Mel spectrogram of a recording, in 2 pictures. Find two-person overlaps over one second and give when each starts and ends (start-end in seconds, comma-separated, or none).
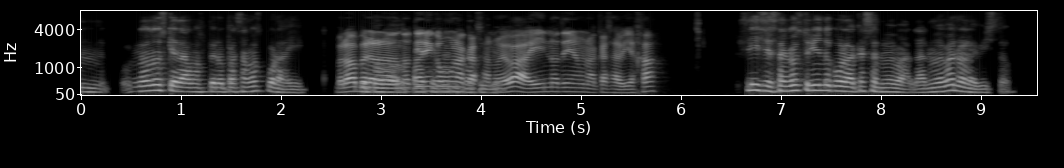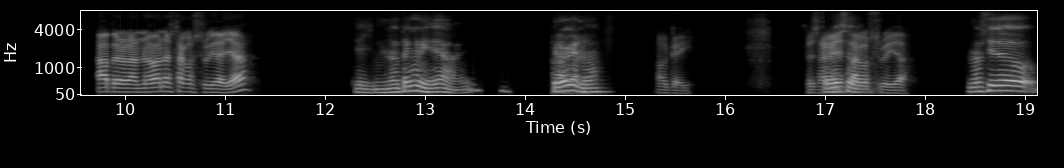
2.8-4.2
